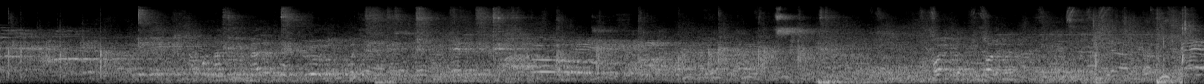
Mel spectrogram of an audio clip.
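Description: A crowd murmurs and talks in a large echoing hall.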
